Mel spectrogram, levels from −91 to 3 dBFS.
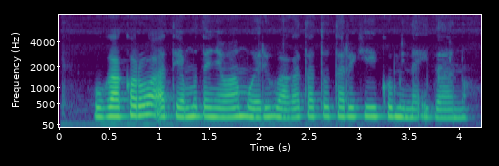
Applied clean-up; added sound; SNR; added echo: none; none; none; none.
